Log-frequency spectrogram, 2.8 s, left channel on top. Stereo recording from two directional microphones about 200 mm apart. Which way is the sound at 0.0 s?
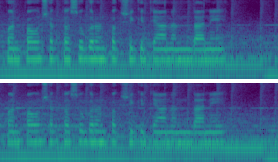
20° left (ahead or behind).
